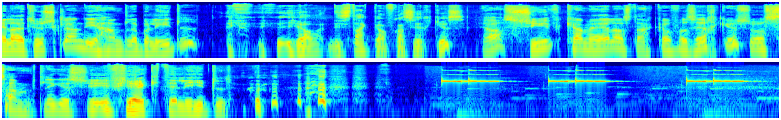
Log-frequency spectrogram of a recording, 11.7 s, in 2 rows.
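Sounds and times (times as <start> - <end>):
speech: 0.0 - 8.6
parrot imitating a smoke alarm: 9.2 - 11.6.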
